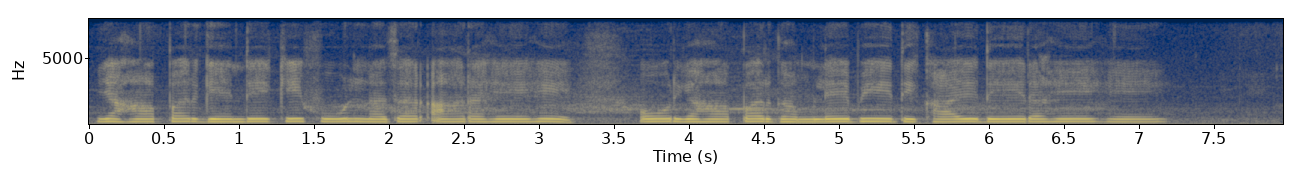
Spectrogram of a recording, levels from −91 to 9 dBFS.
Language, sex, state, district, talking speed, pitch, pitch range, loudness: Hindi, male, Rajasthan, Jaipur, 135 wpm, 200 Hz, 195-210 Hz, -14 LUFS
